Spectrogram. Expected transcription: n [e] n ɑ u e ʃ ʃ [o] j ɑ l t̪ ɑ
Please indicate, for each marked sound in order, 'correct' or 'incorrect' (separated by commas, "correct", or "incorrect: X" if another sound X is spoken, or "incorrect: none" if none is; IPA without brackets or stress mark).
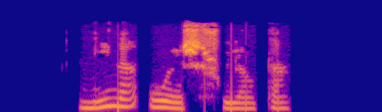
incorrect: i, incorrect: u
